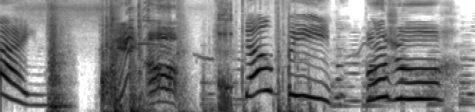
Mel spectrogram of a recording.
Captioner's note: oinks; brays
